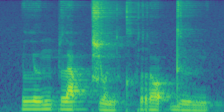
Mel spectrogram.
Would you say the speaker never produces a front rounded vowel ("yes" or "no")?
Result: yes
